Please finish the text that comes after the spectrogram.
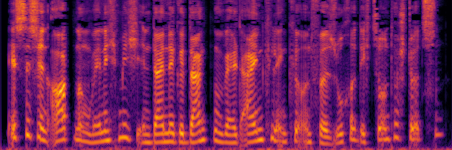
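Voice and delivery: high, squeaking mouse-beaver; squeaky voice. A narrator's reading. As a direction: pipe it out like a tiny creature. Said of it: "Guckis piepsende Stimme".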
